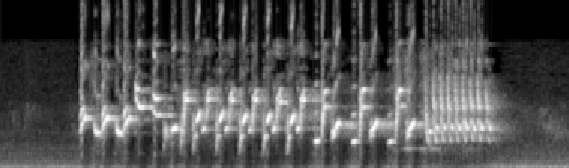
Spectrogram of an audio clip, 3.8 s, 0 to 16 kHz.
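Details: One-year-old European goldfinch, Mouzaia, Algeria, 2012, delivers a three-second burst of fast, tinkling notes closing with a buzzy, rattling trill.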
